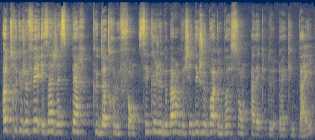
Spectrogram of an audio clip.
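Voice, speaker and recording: Young female vlogger, casual and chatty, mid pitch, recorded in a reverberant room. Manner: chatty, many fillers and hesitations. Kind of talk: casual chat to camera. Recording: echoey room.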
